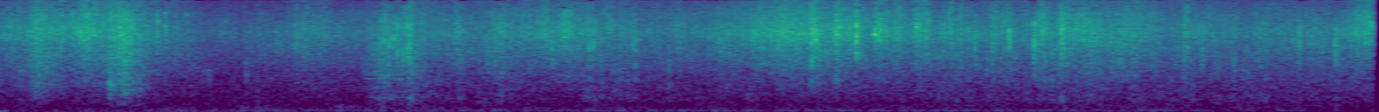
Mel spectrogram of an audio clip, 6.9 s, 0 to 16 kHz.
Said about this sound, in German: Und die Blätter auf dem Boden fangen an, durch die Luft zu fliegen. Dann haben wir nun schon Windstärke 4. Auch Blätter aus Papier fangen nun an zu fliegen. Aus der leichten Brise ist eine mäßige Brise geworden.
